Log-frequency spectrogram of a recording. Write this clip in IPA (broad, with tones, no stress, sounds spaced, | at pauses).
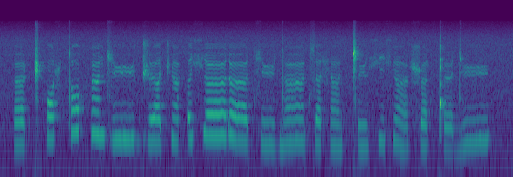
œ˩ ǁʰ ɔ˧ ɬ t ɔ˥ h œ̃˥ d͡z yː˧ d͡ʒ ø˧ ɐ̯ t͡ʃ œ̃˧ ʔ ə˥ ç œː˥ ɾ œː˥ t͡s yː˧ d œ̃ː˥ t͡s ə˧ ɬ ə̃ː˧ ǀ y˩ ç i˥ ç ə̃ː˩ ʂ œ˧ ǃ ø˩ d yː˥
